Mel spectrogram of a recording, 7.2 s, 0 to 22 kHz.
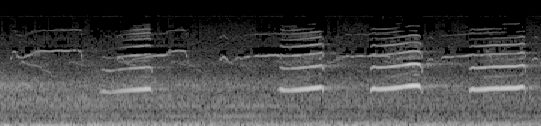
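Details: Bald eagle youngster guarding fish from its parents on a northeast Florida nest, April 19, 2021. It gives rich whistled squeals about once a second, each slightly rising and ending abruptly. A quieter background lies under the calls.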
